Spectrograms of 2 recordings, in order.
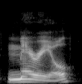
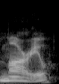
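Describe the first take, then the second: First: The name is said with a Canadian pronunciation. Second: The name is said with a non-Canadian pronunciation. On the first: "I'm going to say it the Canadian way" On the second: "as opposed to"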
